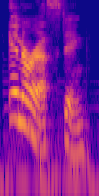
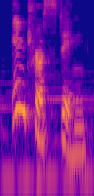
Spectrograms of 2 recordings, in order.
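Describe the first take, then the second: First: The T after the N is dropped. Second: The word is said with three syllables. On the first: "remove the T sound because it follows the N sound" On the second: "British English speakers may often say interesting, three syllables"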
